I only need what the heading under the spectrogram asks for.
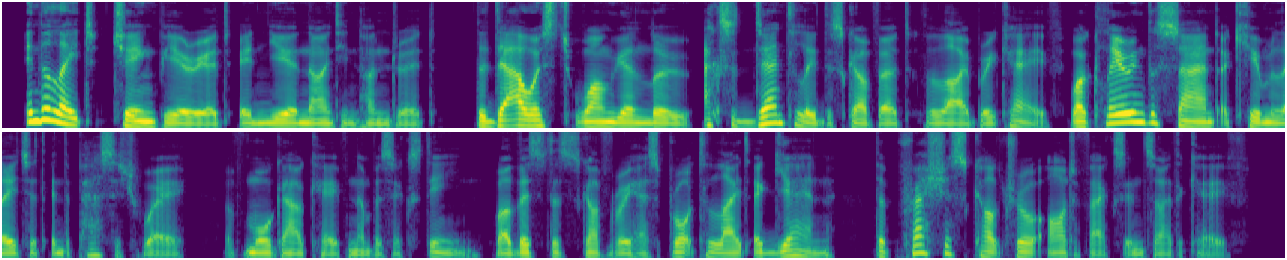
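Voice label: Mandarin Chinese, China, male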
